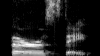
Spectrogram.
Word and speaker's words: Thursday: Okay, so you pronounce the TH in English. Yeah, just like Walter said, the TH in English is pronounced th. Okay, so you use your tongue. You touch your tongue with the tip of your teeth and say Thursday.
